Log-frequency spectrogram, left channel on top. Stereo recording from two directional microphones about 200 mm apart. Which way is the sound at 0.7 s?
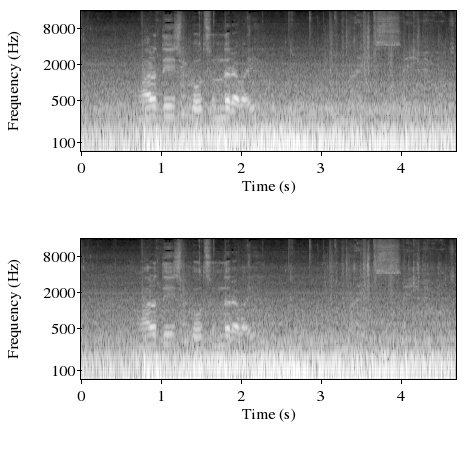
15° right (ahead or behind).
